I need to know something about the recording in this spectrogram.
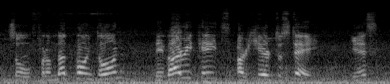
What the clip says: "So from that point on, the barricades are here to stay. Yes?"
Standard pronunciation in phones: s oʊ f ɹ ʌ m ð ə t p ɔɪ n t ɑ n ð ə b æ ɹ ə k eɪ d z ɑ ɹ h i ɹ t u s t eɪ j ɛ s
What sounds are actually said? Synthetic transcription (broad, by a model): s oʊ f ɹ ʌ m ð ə t p ɔɪ n t ɑ n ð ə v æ ɹ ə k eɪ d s ɑ ɹ h i ɹ t u s t eɪ j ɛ s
